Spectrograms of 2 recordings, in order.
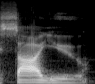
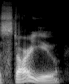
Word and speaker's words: Staryu: was still just a Staryu, I could never pronounce its name right. It always ended up sounding like saw you.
